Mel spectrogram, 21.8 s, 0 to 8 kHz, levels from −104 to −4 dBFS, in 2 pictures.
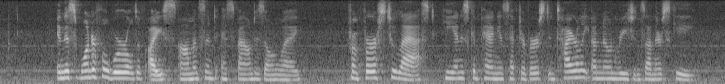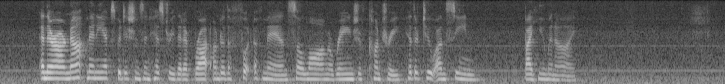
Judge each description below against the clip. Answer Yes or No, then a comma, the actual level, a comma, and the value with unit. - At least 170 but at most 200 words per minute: No, average, 150 wpm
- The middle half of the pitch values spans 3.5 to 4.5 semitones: No, average, 2.8 semitones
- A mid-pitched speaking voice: No, high, 200 Hz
